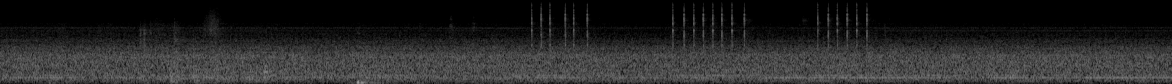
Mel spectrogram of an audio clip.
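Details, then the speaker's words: MSI RTX 4090 Suprim X gaming at native 4K, around 70°C with a 77°C hotspot: steady fan rush with high, buzzy chirps of coil whine under load. "So as you can probably hear, the card has coil whine, which is quite common for modern GPUs, especially those that can push the frame rates well above 100."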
